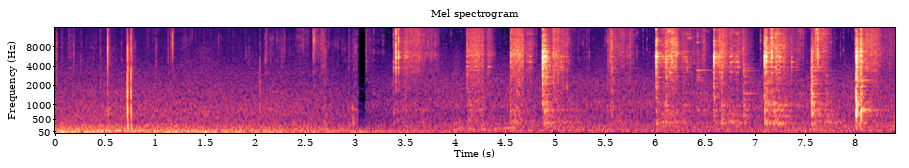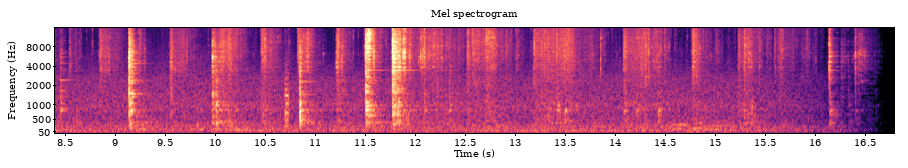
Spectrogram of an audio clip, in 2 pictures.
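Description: Wood fire crackling, with irregular sharp pops that start about three seconds in, come several a second at times, and cut off suddenly near the end.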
